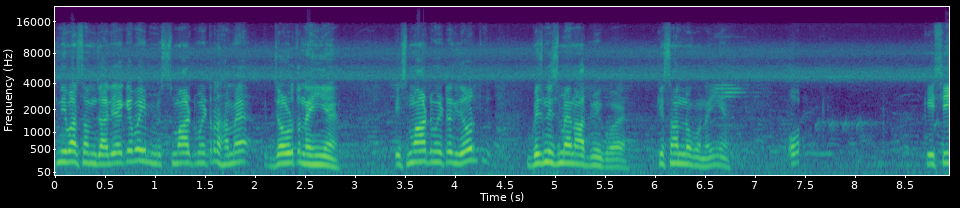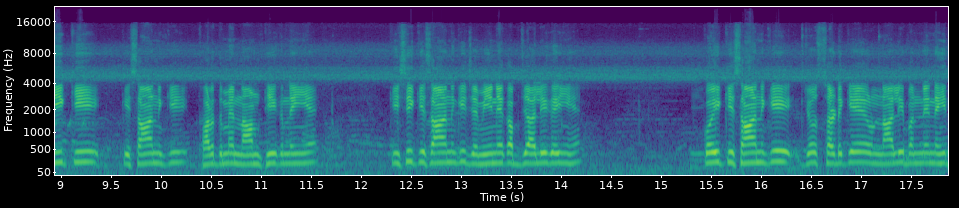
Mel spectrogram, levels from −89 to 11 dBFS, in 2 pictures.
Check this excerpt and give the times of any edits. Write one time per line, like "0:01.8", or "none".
0:07.4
